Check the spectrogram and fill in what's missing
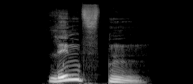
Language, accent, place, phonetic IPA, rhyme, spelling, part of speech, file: German, Germany, Berlin, [ˈlɪnstn̩], -ɪnstn̩, linsten, verb, De-linsten.ogg
- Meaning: inflection of linsen: 1. first/third-person plural preterite 2. first/third-person plural subjunctive II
